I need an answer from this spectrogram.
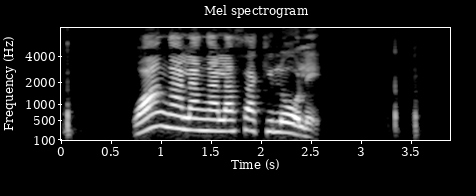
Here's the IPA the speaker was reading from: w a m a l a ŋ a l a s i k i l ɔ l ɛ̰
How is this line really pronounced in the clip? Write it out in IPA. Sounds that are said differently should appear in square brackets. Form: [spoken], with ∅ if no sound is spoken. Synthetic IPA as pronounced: w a [ŋ] a l a ŋ a l a s [a] k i l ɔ l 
